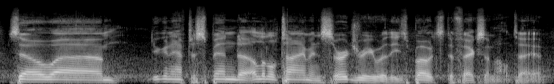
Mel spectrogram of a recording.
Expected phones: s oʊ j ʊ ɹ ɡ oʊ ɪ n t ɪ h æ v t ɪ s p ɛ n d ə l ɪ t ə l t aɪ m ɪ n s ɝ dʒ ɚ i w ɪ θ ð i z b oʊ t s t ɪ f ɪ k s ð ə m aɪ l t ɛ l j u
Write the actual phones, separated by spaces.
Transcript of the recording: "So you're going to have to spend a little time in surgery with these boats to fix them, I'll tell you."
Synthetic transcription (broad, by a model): s oʊ j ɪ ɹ ɡ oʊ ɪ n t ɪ h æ f t ɪ s p ɛ n d ə l ɪ t l t aɪ m ɪ n s ɝ dʒ ɚ i w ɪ ð i z b oʊ t s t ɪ f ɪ k s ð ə m aɪ l t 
